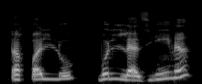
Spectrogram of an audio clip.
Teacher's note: زی کو 2 حرکات کھینچیں گے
